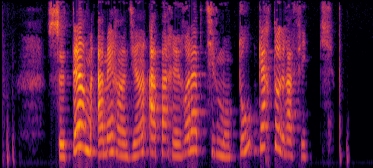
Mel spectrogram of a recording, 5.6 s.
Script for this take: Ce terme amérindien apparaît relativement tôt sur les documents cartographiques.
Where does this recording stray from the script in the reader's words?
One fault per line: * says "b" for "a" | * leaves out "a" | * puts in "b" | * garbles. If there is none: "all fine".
* leaves out "sur les documents"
